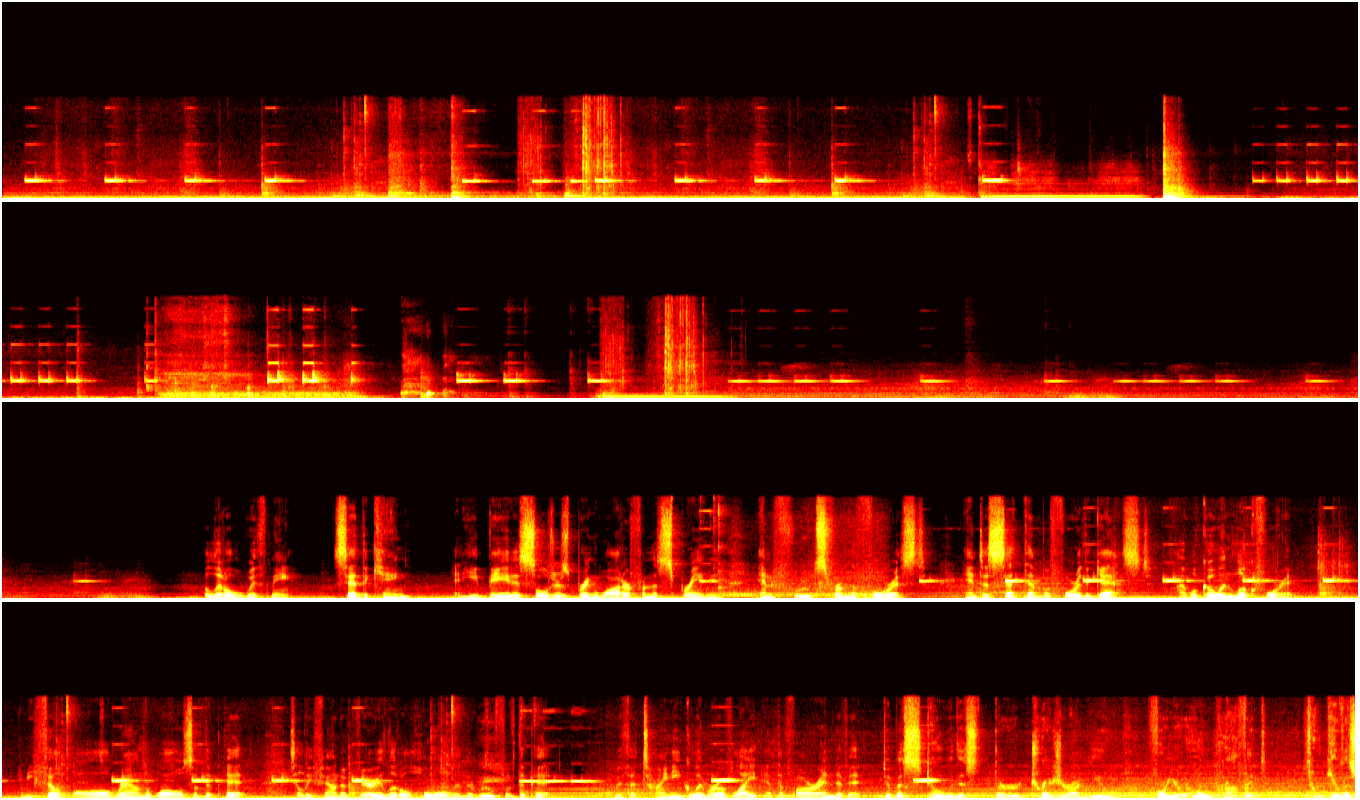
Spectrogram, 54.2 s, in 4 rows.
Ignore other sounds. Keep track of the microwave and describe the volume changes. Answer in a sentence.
The loudness of the microwave goes down, then up.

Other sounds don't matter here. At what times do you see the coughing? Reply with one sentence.
The coughing can be heard from 17.5 to 18.2 s.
